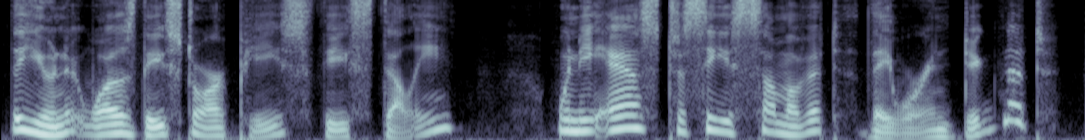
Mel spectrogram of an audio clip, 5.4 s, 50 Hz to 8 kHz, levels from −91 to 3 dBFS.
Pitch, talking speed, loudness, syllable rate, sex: 150 Hz, 210 wpm, -19 LUFS, 5.7 syllables/s, male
